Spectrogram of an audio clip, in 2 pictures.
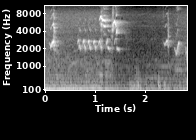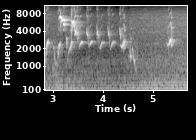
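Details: Oriental magpie-robin in a cage, agitated by other birds' calls, pours out fast trills, sharp high chips and descending whistled slurs in two bursts separated by a brief pause.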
